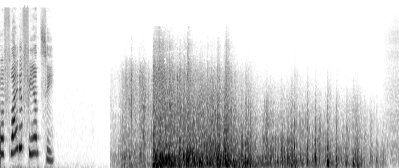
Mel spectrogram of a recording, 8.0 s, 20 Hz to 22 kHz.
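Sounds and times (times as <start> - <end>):
speech: 0.0 - 1.1
loud thunder crash during stormy weather: 2.2 - 7.9.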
